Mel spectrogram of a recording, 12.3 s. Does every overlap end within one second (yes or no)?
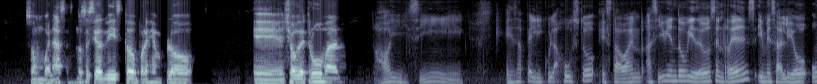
yes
